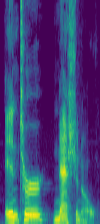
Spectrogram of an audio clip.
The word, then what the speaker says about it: international: A gente pode omitir o T, na pronúncia americana é muito comum, tá? Então, ó, a segunda sílaba mais forte é essa daqui, ó, N. E a primeira é na. Esse som aqui é o E. Então, international, international, international ou international.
